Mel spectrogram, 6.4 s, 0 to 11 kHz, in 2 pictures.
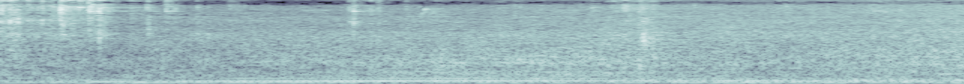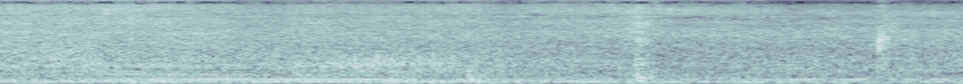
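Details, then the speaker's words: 2006 Buick Lucerne 3.8L GM 3800, started after a crankshaft position sensor replacement to check nothing rubs. Low, steady, even rumble with no rubbing or scraping. Normal start and idle. "I'm just gonna go ahead and start her up first and make sure she runs. Make sure nothing's rubbing down there. It's not."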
